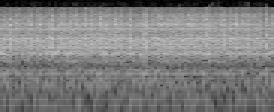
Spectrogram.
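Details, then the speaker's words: Vehicle HVAC blower motor running on second or third speed: steady, raspy high-pitched whir with a gritty edge from a bad bearing; it draws almost an amp more than a good motor and barely turns at low speed. "this motor's actually good a bad bearing and you can hear that it's noisy"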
